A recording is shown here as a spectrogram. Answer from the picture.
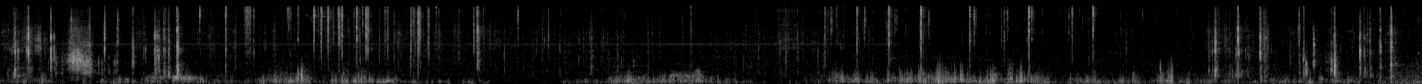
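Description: Telescoping ladder being extended and then collapsed: rapid runs of sharp metallic clicks as its sections lock and release, thick in the first few seconds and again through the last few, with softer handling knocks between.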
